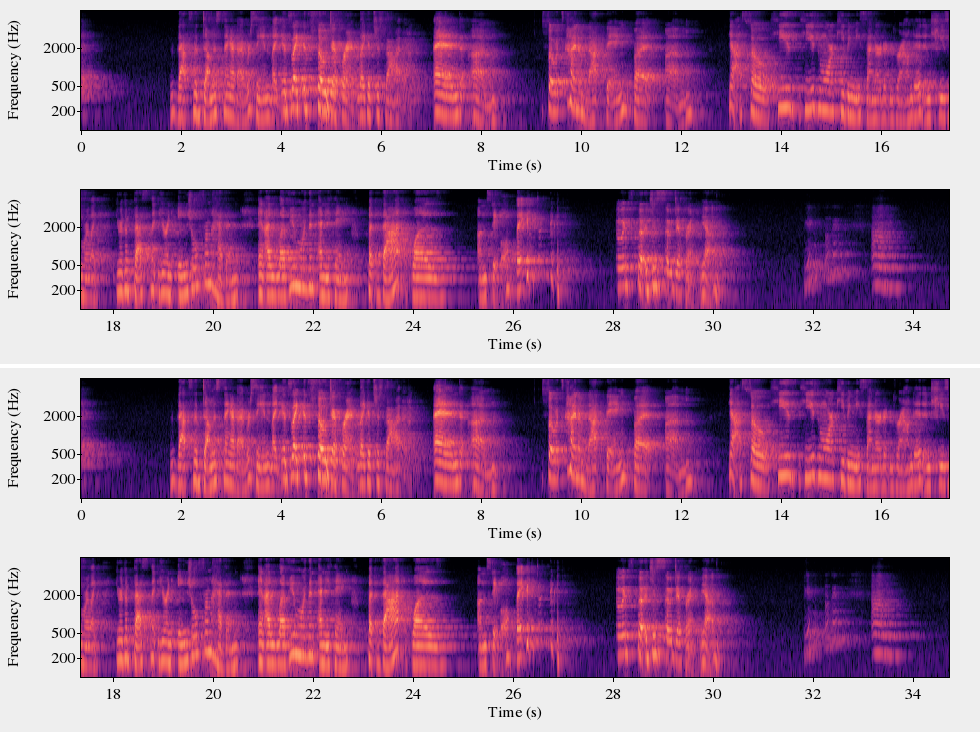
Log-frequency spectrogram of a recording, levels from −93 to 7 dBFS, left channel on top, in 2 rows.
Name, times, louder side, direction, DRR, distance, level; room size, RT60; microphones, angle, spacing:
voice 1, 1.8-6.4 7.0-8.3 9.3-11.4 11.7-12.3 13.0-24.6 25.3-26.8 28.1-30.1, right 1 dB, 20° right, 7 dB, 1.2 m, -23 dB
voice 2, 6.4-6.7 28.8-29.1 31.8-33.6, right 1 dB, 70° right, 3 dB, 7.3 m, -41 dB
26.5 x 19.5 x 9.4 m, 1.4 s
head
